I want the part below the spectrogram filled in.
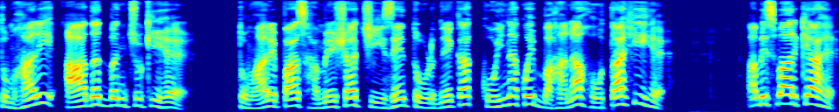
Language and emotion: Hindi, disgusted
